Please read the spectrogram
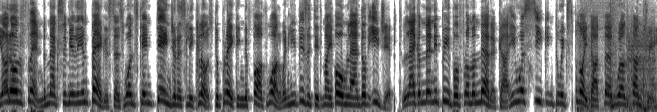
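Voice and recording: A man uses a cartoonish character voice with an extremely high pitch and a bright, sharp tone. He moves at a moderate pace with few pauses and lively intonation.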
